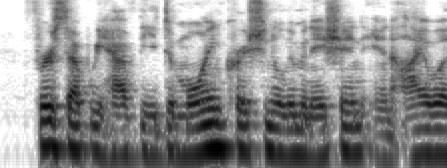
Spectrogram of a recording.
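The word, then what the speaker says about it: Des Moines: up we have the De Moine Christian Illumination in Iowa there no s sounds at the end of De Moine either word despite the s's that are there I feel like some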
